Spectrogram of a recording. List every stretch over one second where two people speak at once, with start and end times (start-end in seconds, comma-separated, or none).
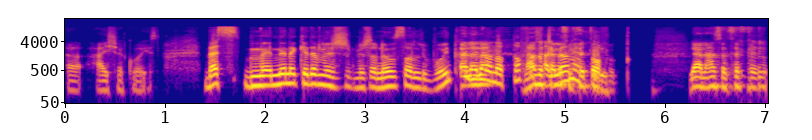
4.0-5.5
